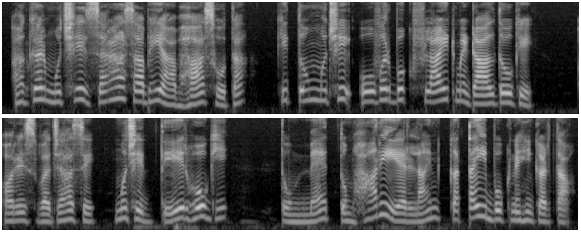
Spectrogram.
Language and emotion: Hindi, disgusted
